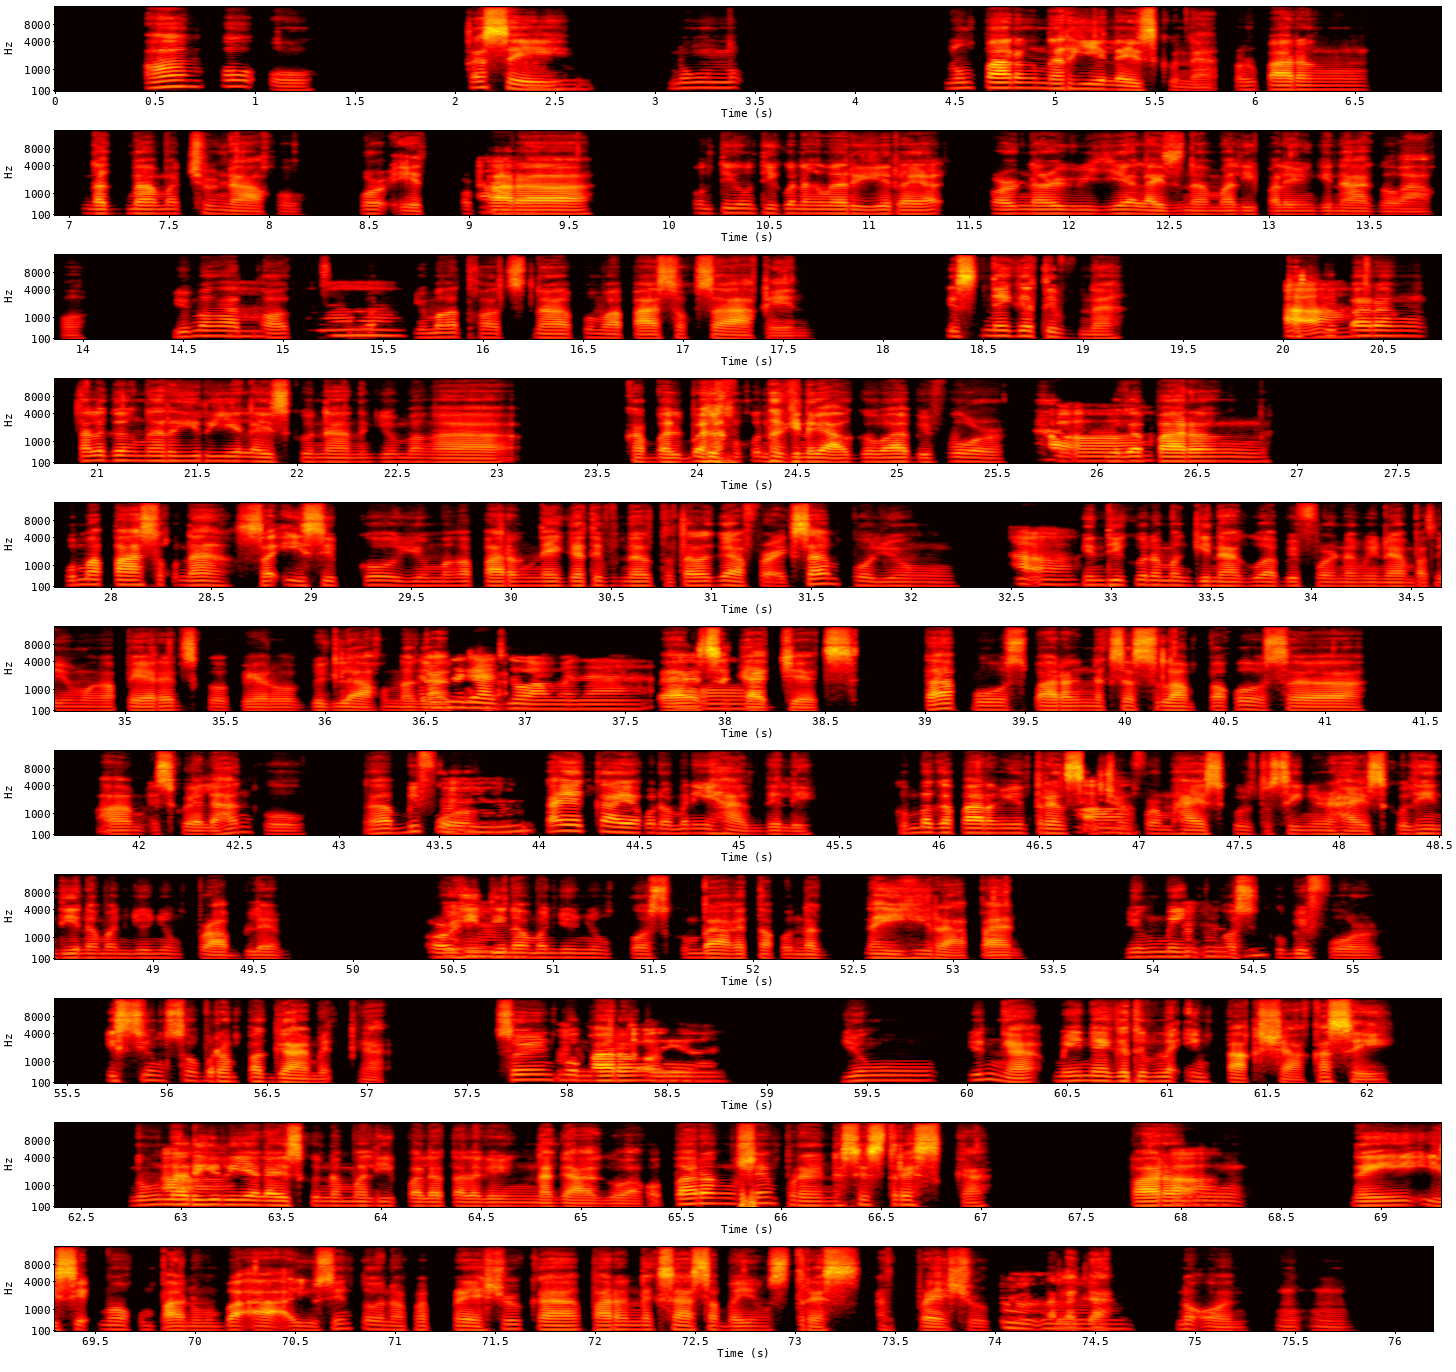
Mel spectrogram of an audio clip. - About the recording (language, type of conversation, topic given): Filipino, podcast, Paano mo binabalanse ang oras mo sa paggamit ng mga screen at ang pahinga?
- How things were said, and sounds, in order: other background noise; laughing while speaking: "kabalbalan ko na"; "cause" said as "cost"; "cause" said as "cost"; tapping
